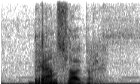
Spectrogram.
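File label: "braamsluiper", Dutch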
